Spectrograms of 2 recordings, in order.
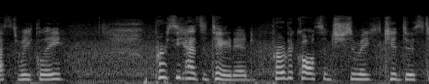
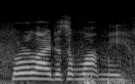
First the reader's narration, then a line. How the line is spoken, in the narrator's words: Molly said sadly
